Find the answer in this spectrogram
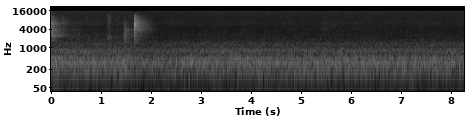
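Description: A short chalk tap on a blackboard as a note is drawn, then a steady low background hum of the room.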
